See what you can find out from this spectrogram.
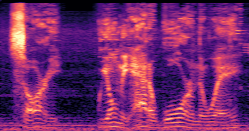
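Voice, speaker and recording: An actor playing a tough, cool young hero in a video game, terse and confident. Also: male voice, on the low side, normal speed, music in the background, natural voice. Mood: dry. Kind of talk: video game cutscene acting.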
